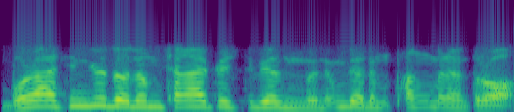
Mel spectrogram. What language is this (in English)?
Manipuri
